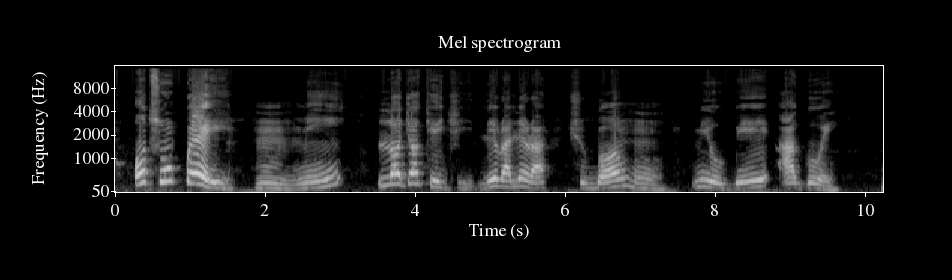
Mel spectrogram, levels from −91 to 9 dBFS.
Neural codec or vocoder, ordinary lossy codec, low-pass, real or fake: vocoder, 48 kHz, 128 mel bands, Vocos; none; 14.4 kHz; fake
